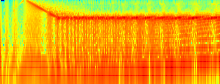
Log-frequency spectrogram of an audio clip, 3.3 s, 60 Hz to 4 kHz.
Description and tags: LongCharge TB-303 01
maked TB-303 clone.
electoric, button, techno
